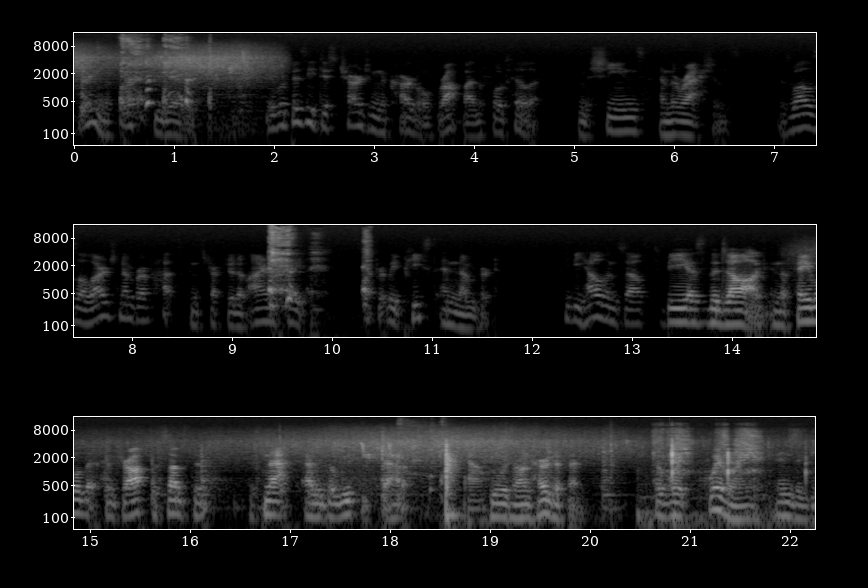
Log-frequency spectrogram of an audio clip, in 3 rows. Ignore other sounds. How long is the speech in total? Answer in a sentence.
You can hear the speech for 20 seconds altogether.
